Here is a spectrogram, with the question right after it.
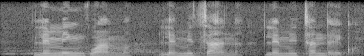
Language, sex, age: Swati, female, 19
